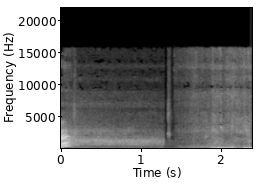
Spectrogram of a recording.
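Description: Hot oil in a frying pan sizzling as a creamy yogurt marinade is poured in, a steady hiss that fades and then cuts off abruptly about a second and a half in.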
